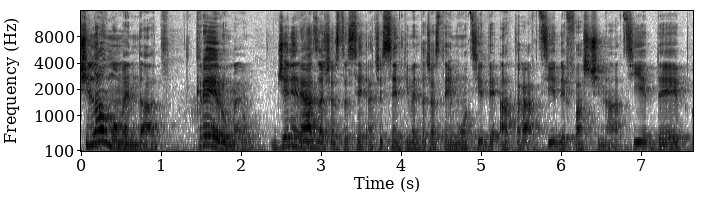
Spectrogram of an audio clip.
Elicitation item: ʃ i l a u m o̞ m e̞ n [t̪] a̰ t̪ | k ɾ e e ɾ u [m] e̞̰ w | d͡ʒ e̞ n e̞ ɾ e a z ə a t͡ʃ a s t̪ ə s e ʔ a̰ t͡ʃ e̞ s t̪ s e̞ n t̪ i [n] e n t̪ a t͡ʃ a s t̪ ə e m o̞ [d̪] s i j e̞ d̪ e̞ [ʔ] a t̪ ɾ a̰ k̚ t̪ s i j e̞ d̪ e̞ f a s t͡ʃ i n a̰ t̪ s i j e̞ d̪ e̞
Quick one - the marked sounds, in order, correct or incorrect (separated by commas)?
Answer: incorrect, correct, incorrect, incorrect, correct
